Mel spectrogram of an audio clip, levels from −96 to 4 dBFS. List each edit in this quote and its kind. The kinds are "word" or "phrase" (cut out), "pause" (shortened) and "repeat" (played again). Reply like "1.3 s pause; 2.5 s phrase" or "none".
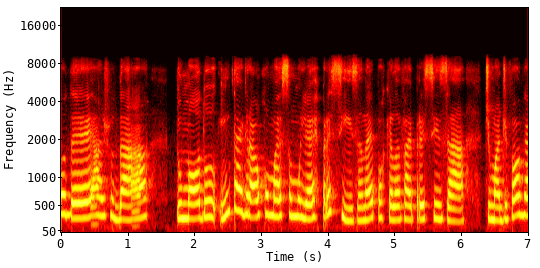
1.6 s pause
